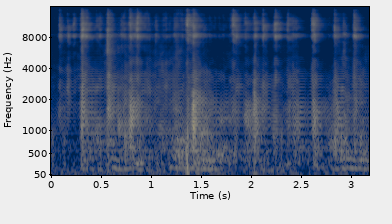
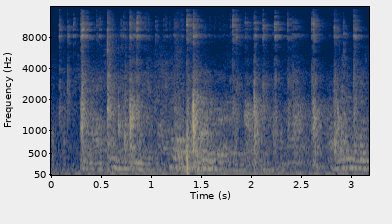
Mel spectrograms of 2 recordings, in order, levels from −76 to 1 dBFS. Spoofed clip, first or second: first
